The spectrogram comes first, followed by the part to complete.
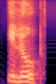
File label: "elope", Indian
